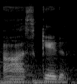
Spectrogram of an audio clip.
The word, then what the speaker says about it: asked: They say asked, which is totally wrong. It is not asked, it is asked. K is silent and ed is soft T.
